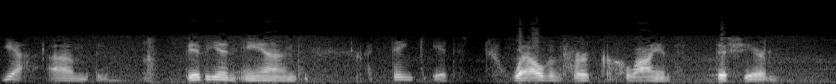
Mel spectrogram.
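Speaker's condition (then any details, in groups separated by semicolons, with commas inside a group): Stuttering; lifelong stuttering; stutters openly, including at work, mostly not avoiding stuttering; prolonged sounds, blocks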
